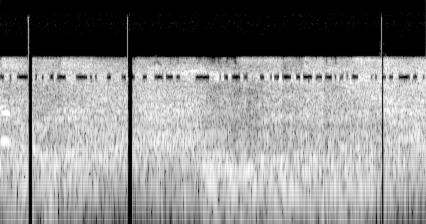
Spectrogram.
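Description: Voices and chatter in a sports hall, with the sound cutting out twice very briefly.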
